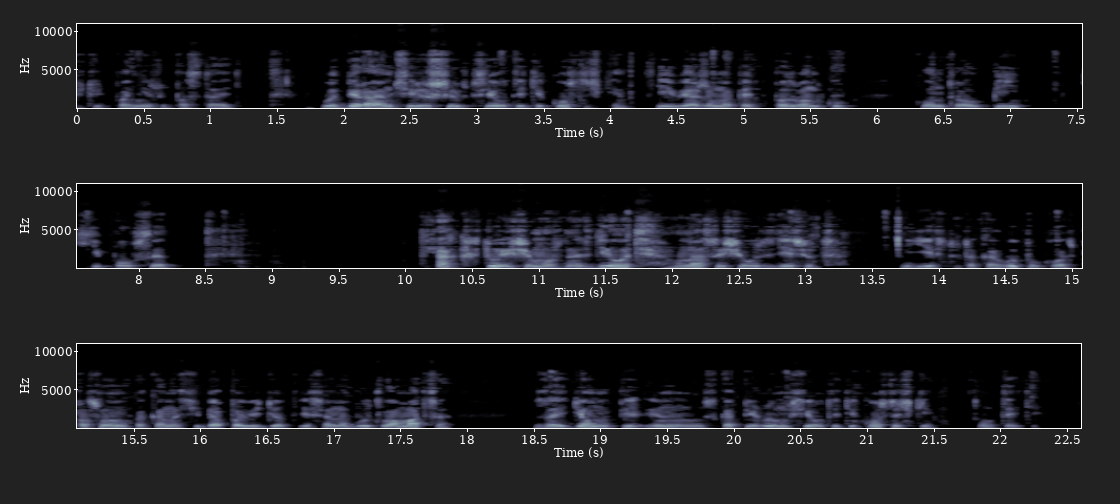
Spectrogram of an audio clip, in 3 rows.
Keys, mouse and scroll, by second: 2.1 shift+click, 3.1 shift+click, 6.2 ctrl+p, 8.7 middle click, 11.5 middle click, 13.1 middle click, 13.4-16.6 middle click, 18.6 scroll down 1, 20.3 scroll down 1, 20.4 middle click, 22.5-22.6 scroll up 2.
